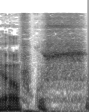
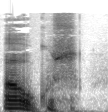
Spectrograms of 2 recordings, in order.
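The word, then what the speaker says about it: AUKUS: Они не зря начали создавать там военный блок Окус или Авкус. Его неправильно произносят а, Аукус. Ну, я говорю, у нас очень сильно упало образование даже у политиков, потому что АУ, мы же не говорим Аугуст, и Аурелий.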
